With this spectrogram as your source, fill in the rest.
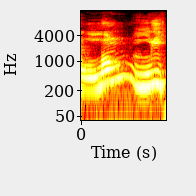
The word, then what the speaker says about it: lonely: Aqui no caso de lonely, o E também é uma letra silenciosa. A gente não pronuncia. A pronúncia correta é lonely.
